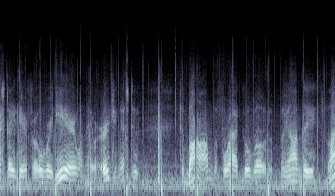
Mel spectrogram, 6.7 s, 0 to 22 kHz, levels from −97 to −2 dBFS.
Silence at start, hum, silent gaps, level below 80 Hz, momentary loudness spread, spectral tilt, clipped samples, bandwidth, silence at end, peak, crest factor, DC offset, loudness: 0 s; none; none; -38 dBFS; 11 LU; -9.5 dB/octave; under 0.1%; 5.8 kHz; 0 s; -2 dBFS; 18 dB; under 0.1%; -20 LUFS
